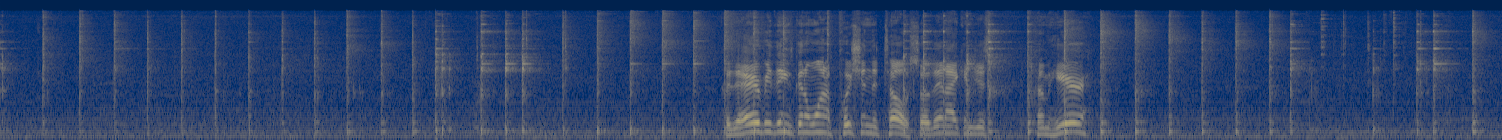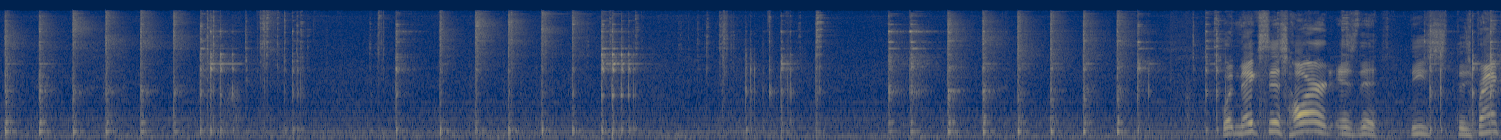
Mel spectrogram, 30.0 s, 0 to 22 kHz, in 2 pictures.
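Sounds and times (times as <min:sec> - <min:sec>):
anvil ringing: 0:29.2 - 0:30.0
hammer striking hot metal: 0:29.2 - 0:30.0.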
